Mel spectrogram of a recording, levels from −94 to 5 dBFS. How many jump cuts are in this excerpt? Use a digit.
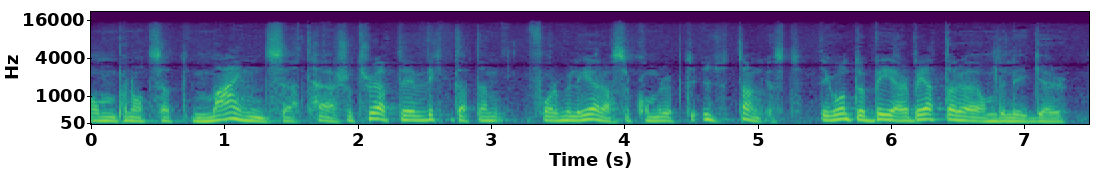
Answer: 1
